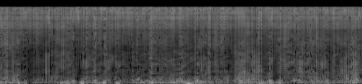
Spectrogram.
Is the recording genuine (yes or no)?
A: no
